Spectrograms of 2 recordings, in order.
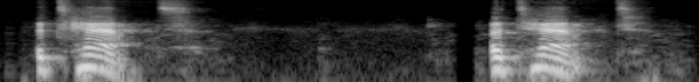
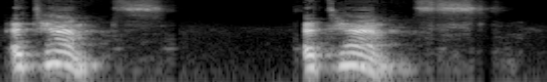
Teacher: you hear the t again at the end of attempt okay but if you add an s attempts attempts no more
